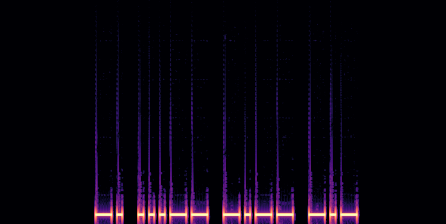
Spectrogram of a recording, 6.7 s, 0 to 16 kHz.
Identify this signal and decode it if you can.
Morse code, heard as a keyed tone, about 15 wpm, 700 Hz. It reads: N3YK
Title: USA Call Signs - 4 Characters - Repeated 2x - 15wpm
